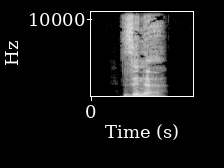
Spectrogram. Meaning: inflection of sinnen: 1. first-person singular present 2. first/third-person singular subjunctive I 3. singular imperative
- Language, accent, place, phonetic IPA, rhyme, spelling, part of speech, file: German, Germany, Berlin, [ˈzɪnə], -ɪnə, sinne, verb, De-sinne.ogg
